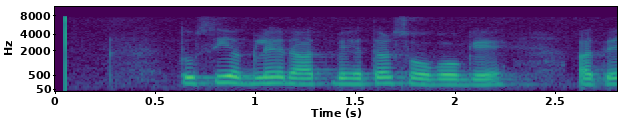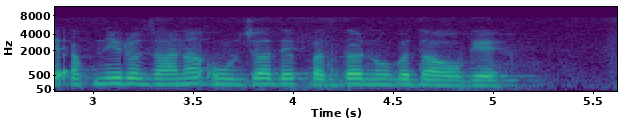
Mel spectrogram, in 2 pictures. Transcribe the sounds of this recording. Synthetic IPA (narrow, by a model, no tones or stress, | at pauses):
t̪ʊsĩːəɡleːɾaːt̪̚beːt̪əɾsoːʋoːɡeː | ət̪eːʔəpniːɾoːzaːnaːʔuːɾd͡ʒaːd̪eːpəd̪əɾnũːʋəd̪aːoːɡeː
